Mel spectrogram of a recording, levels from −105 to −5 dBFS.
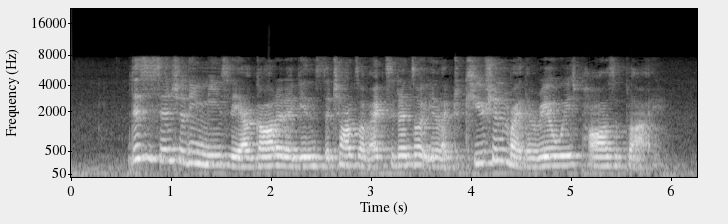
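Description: At 2.77 s the speech breaks with a brief glitch. This is damaged data in a compressed stream: corrupted bytes made the decoder lose sync.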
